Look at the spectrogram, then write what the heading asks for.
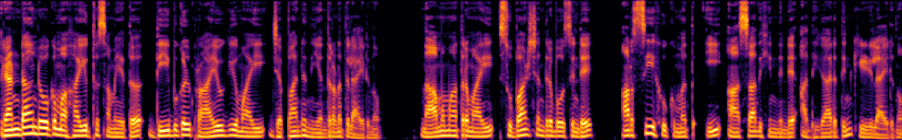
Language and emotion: Malayalam, neutral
